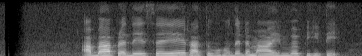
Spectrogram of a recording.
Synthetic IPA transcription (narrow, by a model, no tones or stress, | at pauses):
abaːpɾəd̪eːsəjeːɾat̪umuɦud̪əʈəmaːjimʋəpiɦiʈi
